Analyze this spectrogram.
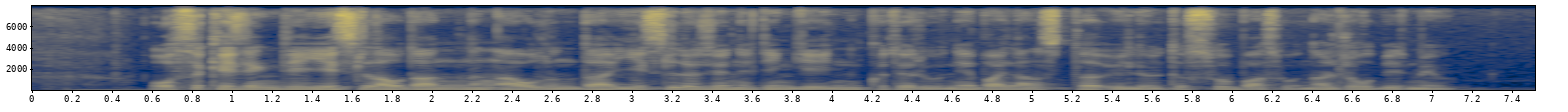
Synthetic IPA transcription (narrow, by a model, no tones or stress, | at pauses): wo̞səkʲʰe̞ze̞ŋd̪e̞je̞sɪlɑwd̪ɑnəːəɴɑ̰wəlˠənd̪ɑje̞sɪlɵze̞nɪd̪e̞ŋɡʲe̞jɪnɪŋkʲʰʏt̪e̞ɾuɪne̞bɑjlˠɑnəst̪əʔʏ̰jle̞ɾd̪ɪsubɑsuənɑʒo̞lˠbe̞ɾme̞w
